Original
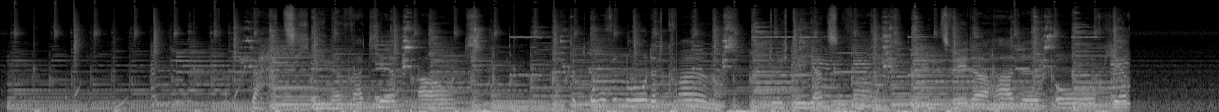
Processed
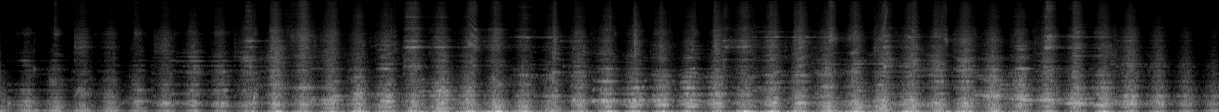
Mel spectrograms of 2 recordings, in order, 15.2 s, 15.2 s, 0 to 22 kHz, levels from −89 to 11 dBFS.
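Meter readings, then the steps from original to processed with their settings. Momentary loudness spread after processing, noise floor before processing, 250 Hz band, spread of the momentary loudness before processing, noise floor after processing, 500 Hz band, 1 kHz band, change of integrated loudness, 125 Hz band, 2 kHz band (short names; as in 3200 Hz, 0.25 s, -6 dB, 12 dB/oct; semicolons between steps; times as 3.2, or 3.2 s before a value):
10 LU, -50 dBFS, -5.5 dB, 11 LU, -50 dBFS, -4.0 dB, -5.5 dB, -5.5 dB, -7.5 dB, -6.5 dB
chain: median filter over 5 samples; buzz 60 Hz, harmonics 27, -38 dBFS -8 dB/oct; phaser 0.18 Hz, delay 3.8 ms, feedback 50%; bell 100 Hz -13.5 dB 0.36 oct; flange 0.92 Hz, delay 4.1 ms, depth 9.4 ms, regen +47%; graphic EQ 125/1000/2000 Hz -6/-3/-4 dB; plate-style reverb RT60 4.1 s, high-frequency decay 0.7×, DRR -0.5 dB; dB-linear tremolo 2.9 Hz, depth 20 dB; gain +2.5 dB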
